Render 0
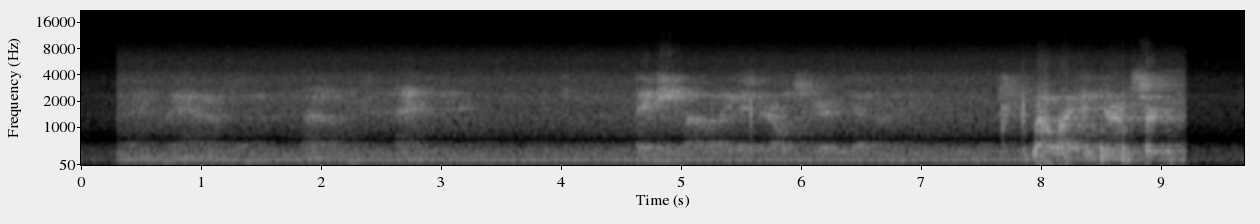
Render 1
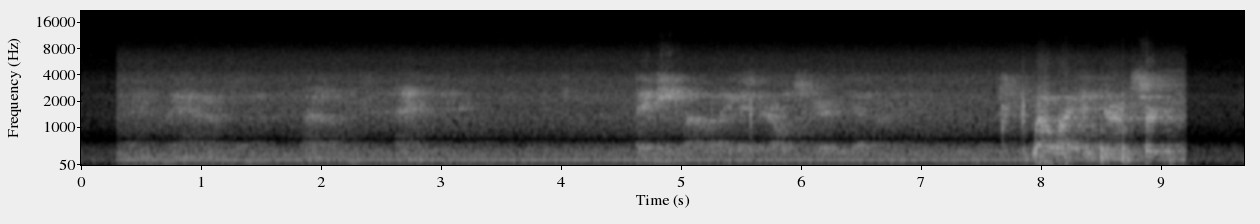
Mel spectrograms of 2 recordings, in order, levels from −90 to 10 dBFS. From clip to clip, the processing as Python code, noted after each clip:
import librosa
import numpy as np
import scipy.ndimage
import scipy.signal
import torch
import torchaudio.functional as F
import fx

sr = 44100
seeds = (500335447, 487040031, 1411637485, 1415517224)

y = x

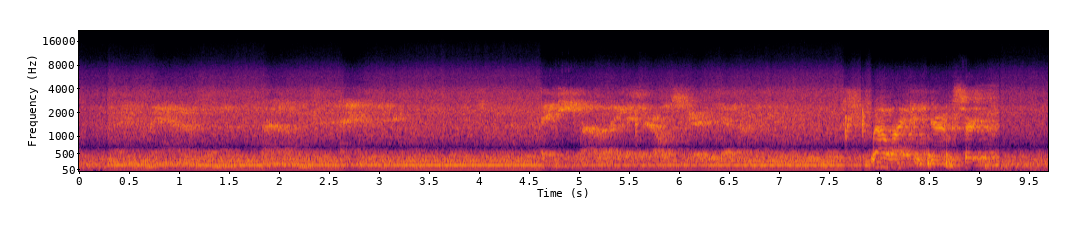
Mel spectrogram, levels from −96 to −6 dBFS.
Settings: y = fx.high_shelf(x, sr, hz=5300.0, db=-11.5)
y = fx.env_flatten(y, sr, amount_pct=70)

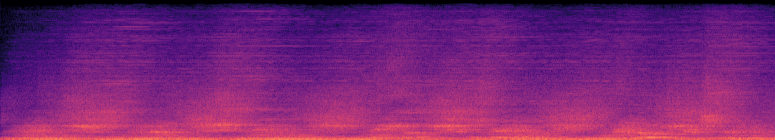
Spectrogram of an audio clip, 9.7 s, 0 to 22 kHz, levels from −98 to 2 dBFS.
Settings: y = 10.0 ** (-32.0 / 20.0) * np.tanh(x / 10.0 ** (-32.0 / 20.0))
y = fx.phaser_stages(y, sr, stages=2, low_hz=710.0, high_hz=4200.0, hz=0.67, feedback_pct=25)
y = fx.rev_shimmer(y, sr, seeds[0], rt60_s=1.7, semitones=12, shimmer_db=-8, drr_db=-6.5)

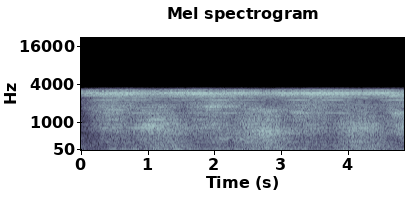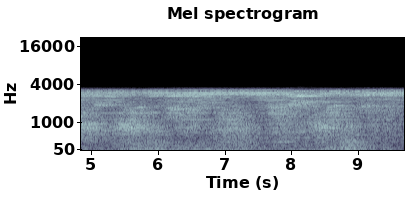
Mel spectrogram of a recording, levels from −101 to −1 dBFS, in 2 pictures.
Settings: y = fx.doubler(x, sr, ms=40.0, db=-11.5)
y = fx.dmg_noise_colour(y, sr, seeds[1], colour='brown', level_db=-46.0)
y = fx.freq_invert(y, sr, carrier_hz=3100)
y = F.gain(torch.from_numpy(y), 3.5).numpy()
